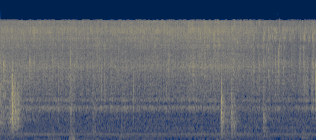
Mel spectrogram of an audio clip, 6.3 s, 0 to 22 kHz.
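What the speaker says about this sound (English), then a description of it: "So you want this to sizzle for about 3 to 5 minutes on each side" Portobello mushrooms sizzle steadily in a hot pan, a continuous broadband crackle with a couple of brief clinks or scrapes along the way, no voices.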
